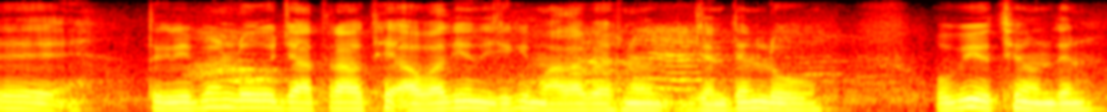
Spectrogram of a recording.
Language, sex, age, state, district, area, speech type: Dogri, male, 30-45, Jammu and Kashmir, Jammu, rural, spontaneous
